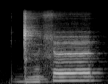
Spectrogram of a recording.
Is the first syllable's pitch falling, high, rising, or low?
low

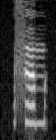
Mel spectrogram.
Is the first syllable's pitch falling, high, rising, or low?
high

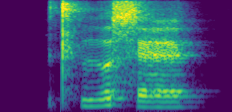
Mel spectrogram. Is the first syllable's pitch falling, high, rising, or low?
rising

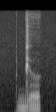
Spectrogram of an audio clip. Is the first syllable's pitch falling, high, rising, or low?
low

